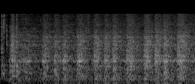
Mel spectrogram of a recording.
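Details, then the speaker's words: 2002 Nissan Maxima with misfires, cranking with throttle floored: uneven, lumpy starter pulses, some strokes weaker than others; poor compression suspected and a relative compression test planned. "that sounds terrible like I wonder if the original engine sounded that bad probably not it didn't"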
